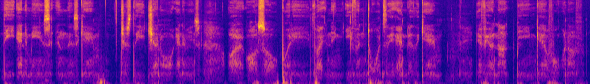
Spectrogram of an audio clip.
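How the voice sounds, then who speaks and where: A person whispering an informal ASMR-style review in a breathy, unvoiced, measured voice. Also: poor audio. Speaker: game reviewer and ASMR host.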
